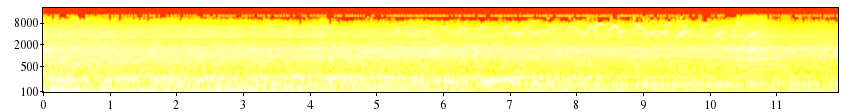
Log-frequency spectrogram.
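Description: Seoul metro electric train rolling away, its rumble and a low hum slowly fading. Short high chirps of a bird repeat about twice a second through the second half.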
